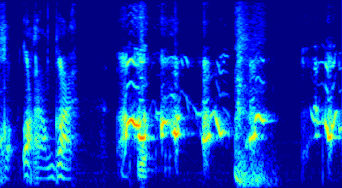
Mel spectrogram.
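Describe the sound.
A voice mimics a person eating like a seagull or pelican: a string of short, squawky, honking vocal bursts with gulping breaks between them, fairly loud.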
